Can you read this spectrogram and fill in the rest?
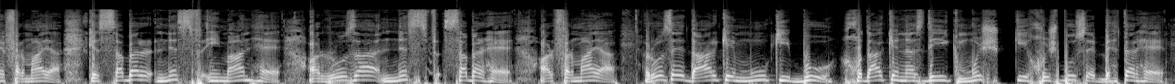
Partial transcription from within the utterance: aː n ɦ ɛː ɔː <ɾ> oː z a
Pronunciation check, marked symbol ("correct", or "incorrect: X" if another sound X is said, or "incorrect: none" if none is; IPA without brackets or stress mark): incorrect: ɾː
